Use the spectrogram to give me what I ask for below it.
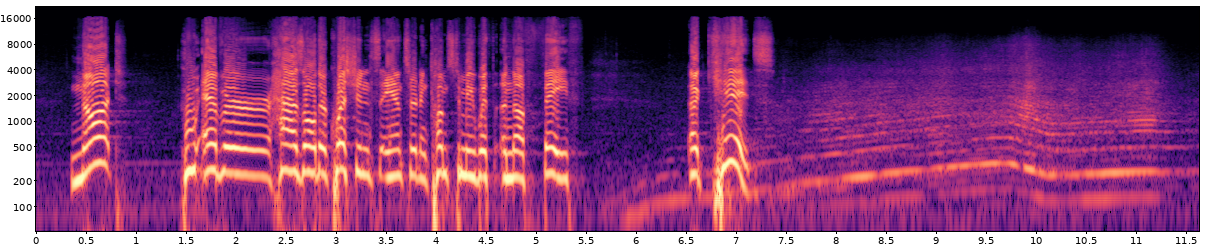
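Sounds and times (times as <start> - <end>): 
speech: 0.4 - 5.5, 6.5 - 7.4
car engine revving: 5.7 - 11.6.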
